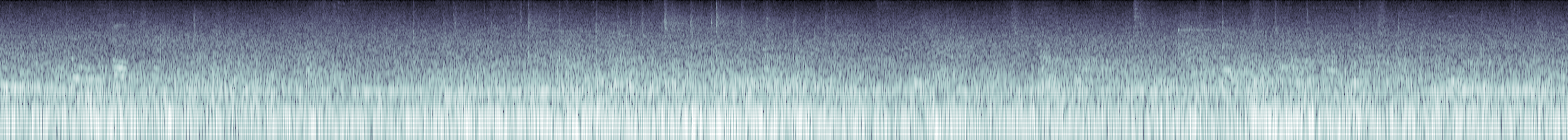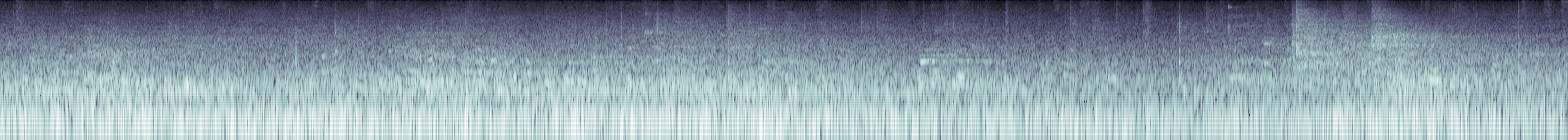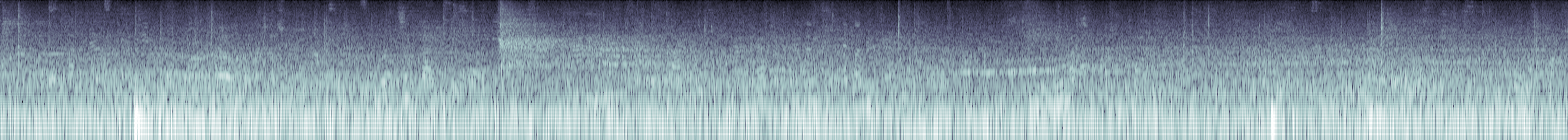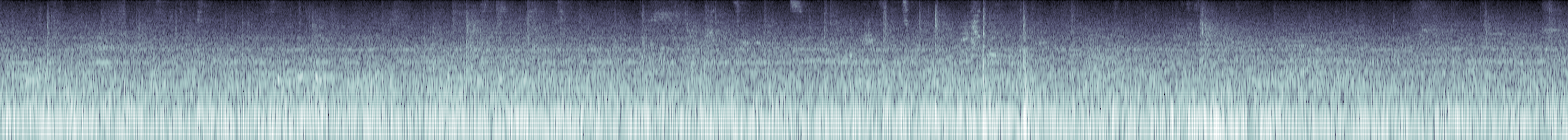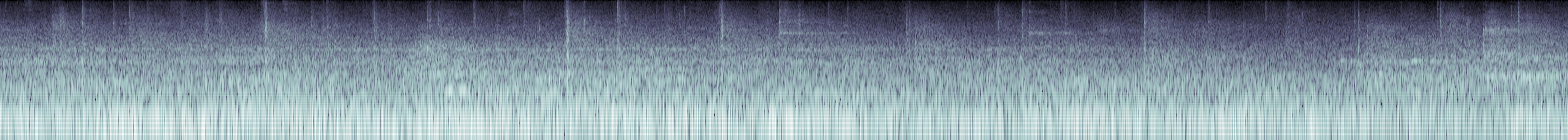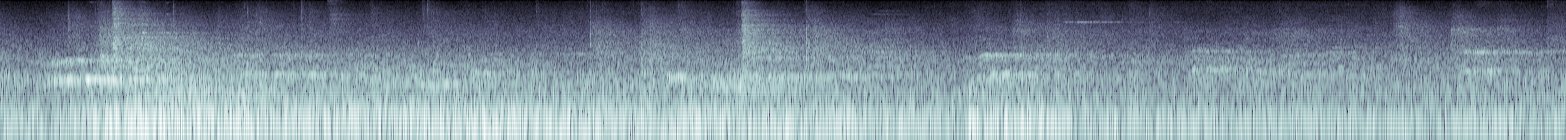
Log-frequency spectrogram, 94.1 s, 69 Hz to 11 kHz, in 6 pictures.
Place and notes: Bei den St. Pauli-Landungsbrücken, Hamburg, Deutschland - St. Pauli Elbe Tunnel, entrance area
Old Elbe Tunnel or St. Pauli Elbe Tunnel (German: Alter Elbtunnel colloquially or St. Pauli Elbtunnel officially) which opened in 1911, is a pedestrian and vehicle tunnel in Hamburg. The 426 m (1,398 ft) long tunnel was a technical sensation; 24 m (80 ft) beneath the surface, two 6 m (20 ft) diameter tubes connect central Hamburg with the docks and shipyards on the south side of the river Elbe. This was a big improvement for tens of thousands of workers in one of the busiest harbors in the world.
(Sony PCM D50, Primo EM272)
